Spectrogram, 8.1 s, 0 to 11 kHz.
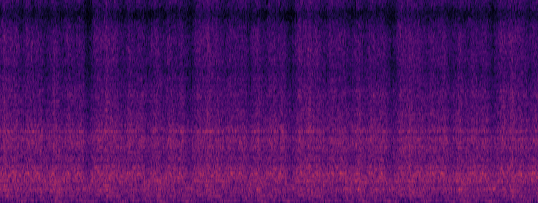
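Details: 1968 Dodge Monaco 500, rebuilt 440 Magnum V8 after 36 years: starter churns engine evenly for seconds, never catches; no spark because both 12 V and half-power sides of original fender-mounted ballast resistor were unhooked.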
